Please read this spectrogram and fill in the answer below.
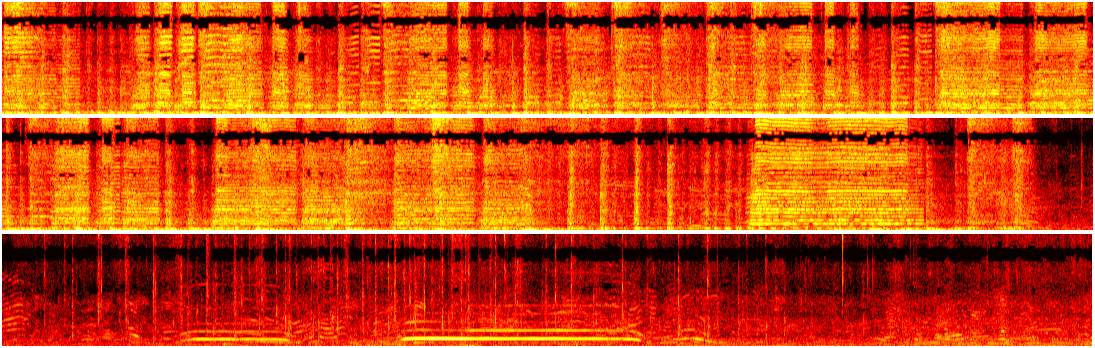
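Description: Marching band playing brass over a steady drum beat, ending on a long held chord about twenty seconds in. After that, crowd chatter with two long held notes.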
